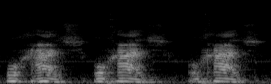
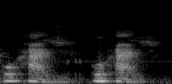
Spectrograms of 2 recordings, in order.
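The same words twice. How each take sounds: First: 'orage' with a rasped throat R in the middle; 'orage' with its R scraped harder in the throat; emphasized French R. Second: Light throat R in 'orage'; natural fluid R. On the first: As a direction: lean on the guttural R inside 'orage'. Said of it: "um pouco mais de ênfase". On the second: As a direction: let the R glide through 'orage' unforced. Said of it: "bem fluido". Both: Shown as a demonstration.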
